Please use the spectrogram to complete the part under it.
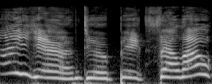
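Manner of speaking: tiny, squeaky, very high crab voice. Narrating, voice a crab that a player's magic lets them understand: squeaky crab voice. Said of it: "A sound that turns into a squeaky voice".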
